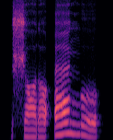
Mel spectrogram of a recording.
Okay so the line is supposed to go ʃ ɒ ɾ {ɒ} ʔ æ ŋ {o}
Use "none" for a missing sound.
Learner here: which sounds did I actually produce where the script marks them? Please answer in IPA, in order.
ɒ, o

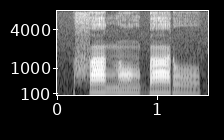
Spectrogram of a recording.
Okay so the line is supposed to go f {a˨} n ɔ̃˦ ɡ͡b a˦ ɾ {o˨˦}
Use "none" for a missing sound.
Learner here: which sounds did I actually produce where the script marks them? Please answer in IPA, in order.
a˦, o˦˨

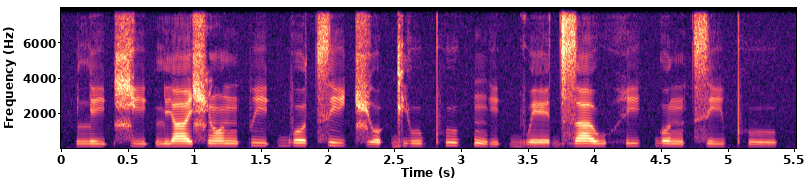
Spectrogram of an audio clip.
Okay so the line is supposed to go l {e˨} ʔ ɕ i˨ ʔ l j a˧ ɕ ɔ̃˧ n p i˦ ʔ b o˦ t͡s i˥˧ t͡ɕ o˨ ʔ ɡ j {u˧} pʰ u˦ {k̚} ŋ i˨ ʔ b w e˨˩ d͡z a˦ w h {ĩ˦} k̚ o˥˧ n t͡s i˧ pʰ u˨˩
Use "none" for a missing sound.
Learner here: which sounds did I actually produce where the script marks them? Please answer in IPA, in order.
i˨, u˧, k̚, i˦

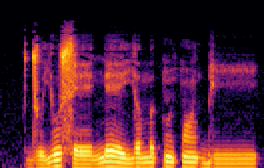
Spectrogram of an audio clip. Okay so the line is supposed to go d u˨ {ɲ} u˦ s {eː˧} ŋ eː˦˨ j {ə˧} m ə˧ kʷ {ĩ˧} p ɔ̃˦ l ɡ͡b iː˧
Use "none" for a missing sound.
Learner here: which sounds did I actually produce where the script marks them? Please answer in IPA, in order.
j, eː˨, ə˧, ĩ˧

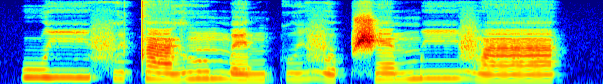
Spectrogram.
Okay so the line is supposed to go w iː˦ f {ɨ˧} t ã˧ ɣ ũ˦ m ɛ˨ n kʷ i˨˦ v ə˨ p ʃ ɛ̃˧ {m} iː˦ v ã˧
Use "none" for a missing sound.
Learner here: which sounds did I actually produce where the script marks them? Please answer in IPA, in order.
ɨ˧, m

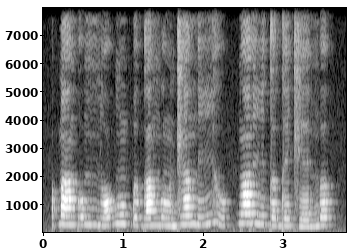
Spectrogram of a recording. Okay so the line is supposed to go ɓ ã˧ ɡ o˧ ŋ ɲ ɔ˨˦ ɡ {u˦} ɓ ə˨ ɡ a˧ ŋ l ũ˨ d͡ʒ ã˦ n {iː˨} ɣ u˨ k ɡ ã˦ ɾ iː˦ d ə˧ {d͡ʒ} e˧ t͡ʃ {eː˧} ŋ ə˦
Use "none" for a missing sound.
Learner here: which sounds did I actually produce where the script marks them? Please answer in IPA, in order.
ũ˦, iː˨˦, d, eː˨

